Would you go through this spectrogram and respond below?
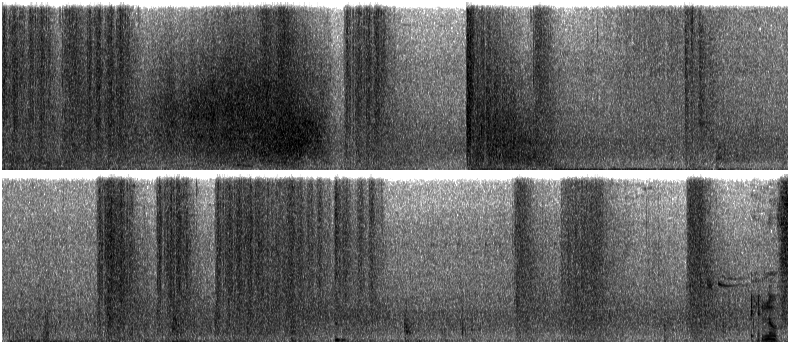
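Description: Artillery fire in the wargame Combat Mission: Battle for Normandy comes as repeated heavy booms and rumbling blasts over a dense, continuous battle din. The impacts land at irregular intervals across the stretch.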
